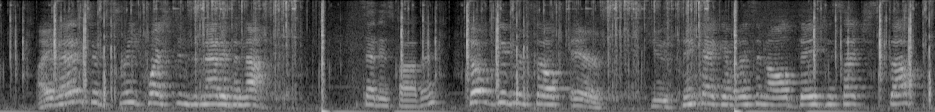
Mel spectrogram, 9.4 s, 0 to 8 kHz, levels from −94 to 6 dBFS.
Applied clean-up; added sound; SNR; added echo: none; Keys jangling; 2 dB; none.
